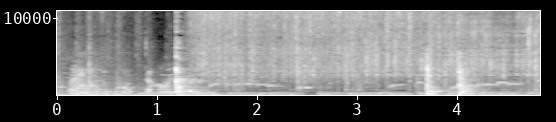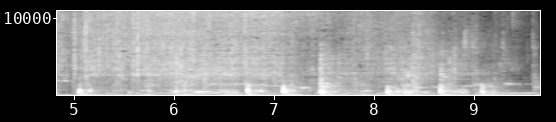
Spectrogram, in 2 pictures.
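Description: Chopped onion hits hot oil and garlic in a stainless steel frying pan, setting off a sizzle that starts suddenly about a second in. A wooden spoon then stirs it, with several short knocks and scrapes against the pan.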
